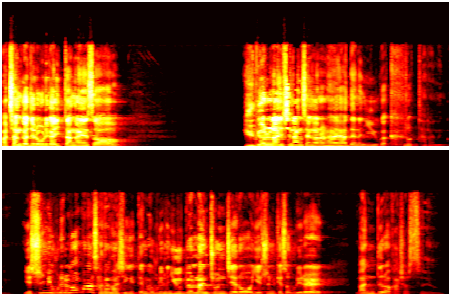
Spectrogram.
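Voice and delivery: loud, high preaching to the congregation; full-force preaching. Acted. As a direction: drive the point home from the pulpit.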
